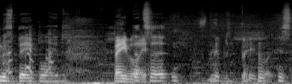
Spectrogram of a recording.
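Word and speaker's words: Baeblade: Beyblade. That's it. His name is Beyblade. His name is Beyblade. But it's spelled B-A-E Blade.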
